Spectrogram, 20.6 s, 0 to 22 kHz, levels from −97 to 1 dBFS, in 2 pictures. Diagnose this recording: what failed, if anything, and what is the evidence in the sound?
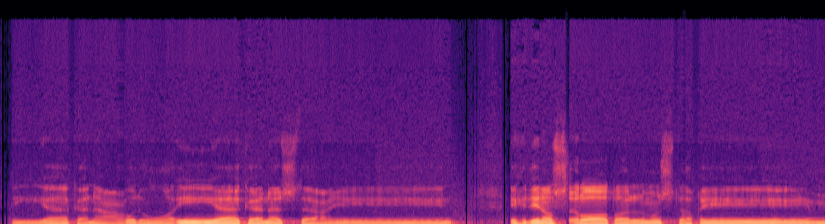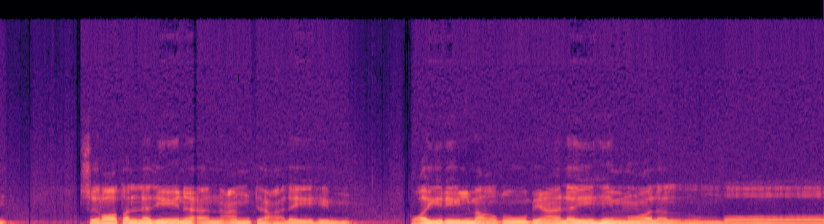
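The sample-format conversion stage likely reduced the audio to 8 bits by rounding without dither. A grainy distortion runs through the whole clip, sitting around 35 dB below the signal and tracking it, so quieter passages turn rough and gritty.

The network dropped a burst of packets between 1.49 and 1.57 s, losing about 60 ms of audio. The receiver extended the last sound for roughly 59 ms while fading it out, producing a held, decaying tone or hiss before playback resumes with that stretch missing.

Short concealed packet loss, also a network failure, occurs at 7.07 to 7.14 s, 8.53 to 8.59 s, 12.01 to 12.05 s and 12.73 to 12.79 s. Each hole was 40 ms, except 20 ms at 12.01 s. Concealment continued the preceding sound across each gap, leaving brief smears or wobbles.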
